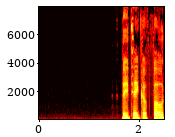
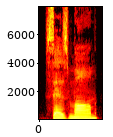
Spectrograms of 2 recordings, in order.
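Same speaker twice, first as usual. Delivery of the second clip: ordinary delivery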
